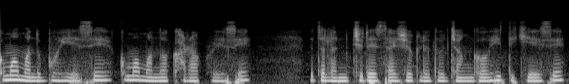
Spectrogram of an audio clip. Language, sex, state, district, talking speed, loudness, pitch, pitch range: Nagamese, female, Nagaland, Kohima, 230 wpm, -17 LUFS, 165 Hz, 160-180 Hz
